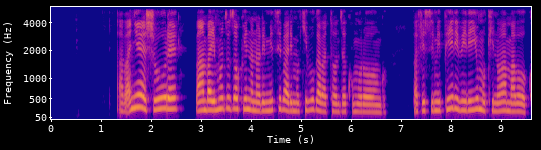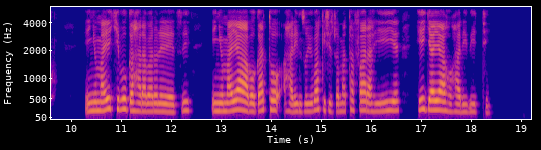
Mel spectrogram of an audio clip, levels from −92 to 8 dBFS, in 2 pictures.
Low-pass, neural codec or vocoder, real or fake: 5.4 kHz; none; real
